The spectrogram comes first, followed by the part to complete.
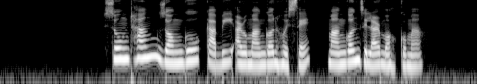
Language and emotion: Assamese, neutral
